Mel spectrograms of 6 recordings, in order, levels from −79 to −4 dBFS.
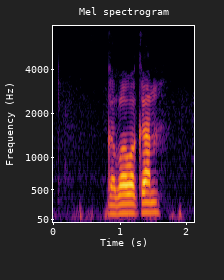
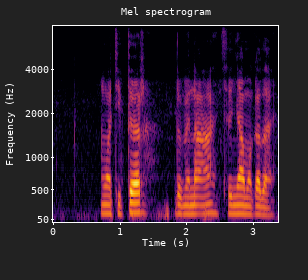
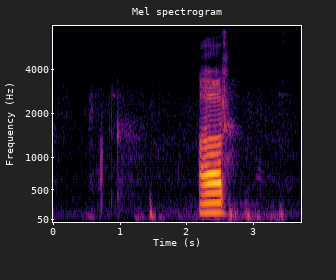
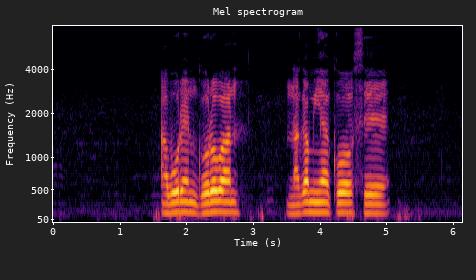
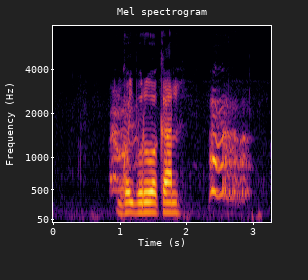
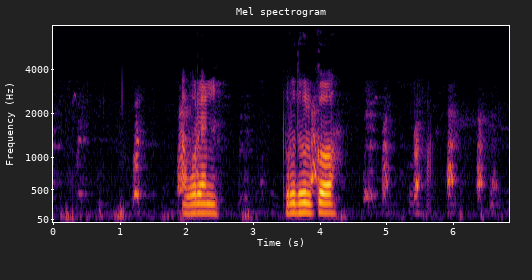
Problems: background sounds at intervals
